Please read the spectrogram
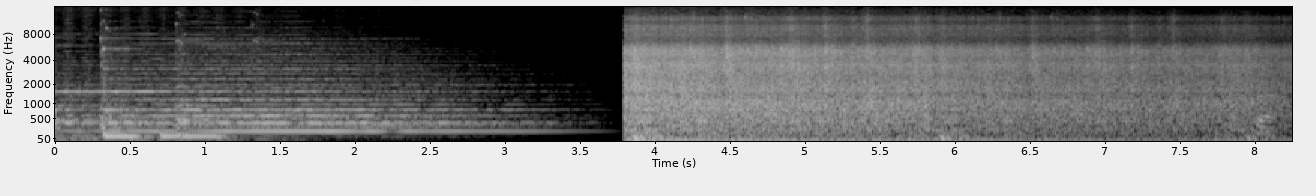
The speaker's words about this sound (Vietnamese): Tiếng mưa trên mái thiết, nghe như âm nhạc, vang đến tai ông Tom Eastlake. Bên ngoài là nông trại, trồng sherry của ông tại thị trấn Yong ở tây nam New South Wales.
